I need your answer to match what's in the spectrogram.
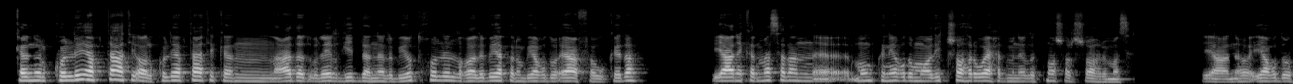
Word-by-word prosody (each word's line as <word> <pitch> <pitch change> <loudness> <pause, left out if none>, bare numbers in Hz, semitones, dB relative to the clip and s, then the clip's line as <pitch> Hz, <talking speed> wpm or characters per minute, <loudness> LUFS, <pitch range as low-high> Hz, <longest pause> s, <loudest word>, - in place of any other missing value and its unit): كان 180 0 +4
الكلّية 185 +4 +4
بتاعتي 205 0 +4
آه، 170 - +5
الكلّية 180 +3 +1
بتاعتي 185 0 +2
كان 150 -4 -5
عدد 165 +2 +2
قليّل 160 +1 0
جدًا 155 -2 -2
اللي 145 -1 -4
بيدخل، 180 +7 -3
الغالبية 160 0 +1
كانوا 170 -3 -4
بياخدوا 150 0 -2
إعفا 145 -2 +2
وكده. 180 +8 -3 0.6
يعني 170 0 +5
كان 170 0 -3
مثلًا 185 +9 -2
ممكن 175 -5 -4
ياخدوا 175 -1 -1
مواليد 160 +1 -2
شهر 170 -3 +1
1 170 -1 +1
من 145 -1 -8
ال12 150 +3 -7
شهر 140 -4 -5
مثلًا. 120 0 -7 0.7
يعني 130 0 -3
آه، 140 - -3
ياخدوا 150 -1 -2
165 Hz, 150 wpm, -22 LUFS, 150-180 Hz, 0.7 s, آه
